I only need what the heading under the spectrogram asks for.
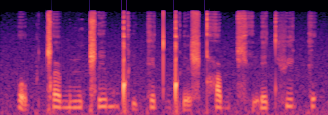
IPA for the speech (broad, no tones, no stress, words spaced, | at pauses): o̰kǀœ bɘmǁibǃʼḭ ketǃʼḭʂqʰob t͡ɕʰḭɾitfʲek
